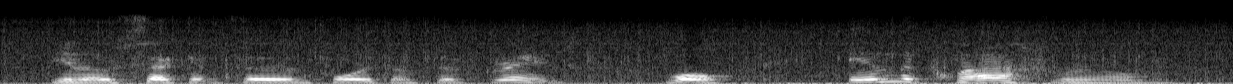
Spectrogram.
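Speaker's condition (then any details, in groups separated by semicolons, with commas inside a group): Cerebral palsy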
